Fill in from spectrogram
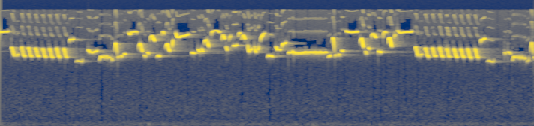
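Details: Winter Wren song, contrasted with the song of the closely related Pacific Wren: a long, tumbling run of high, tinkling trills and rapid bubbly notes, almost without pause; song differences first separated the two groups.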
